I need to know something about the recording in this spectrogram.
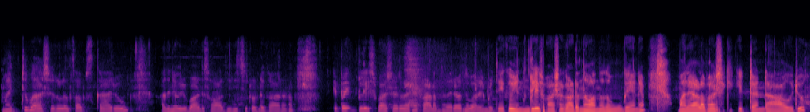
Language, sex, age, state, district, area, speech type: Malayalam, female, 18-30, Kerala, Kozhikode, rural, spontaneous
